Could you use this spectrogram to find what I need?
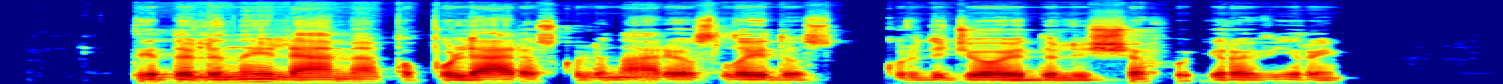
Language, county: Lithuanian, Vilnius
